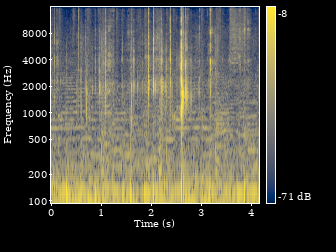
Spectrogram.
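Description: Small clicks and creaks of a hard plastic figure-shaped pencil sharpener being pried open, with one sharp snap about two and a half seconds in as its two halves come apart. Faint background music underneath.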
